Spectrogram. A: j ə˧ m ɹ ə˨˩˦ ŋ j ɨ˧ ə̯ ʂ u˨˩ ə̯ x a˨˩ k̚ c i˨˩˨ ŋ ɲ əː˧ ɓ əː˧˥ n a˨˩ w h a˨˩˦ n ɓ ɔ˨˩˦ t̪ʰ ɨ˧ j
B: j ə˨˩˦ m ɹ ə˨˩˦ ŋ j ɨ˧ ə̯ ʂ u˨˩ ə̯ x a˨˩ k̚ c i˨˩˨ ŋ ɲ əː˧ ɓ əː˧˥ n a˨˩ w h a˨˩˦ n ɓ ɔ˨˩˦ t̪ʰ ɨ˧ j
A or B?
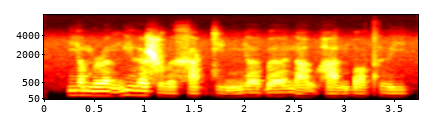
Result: A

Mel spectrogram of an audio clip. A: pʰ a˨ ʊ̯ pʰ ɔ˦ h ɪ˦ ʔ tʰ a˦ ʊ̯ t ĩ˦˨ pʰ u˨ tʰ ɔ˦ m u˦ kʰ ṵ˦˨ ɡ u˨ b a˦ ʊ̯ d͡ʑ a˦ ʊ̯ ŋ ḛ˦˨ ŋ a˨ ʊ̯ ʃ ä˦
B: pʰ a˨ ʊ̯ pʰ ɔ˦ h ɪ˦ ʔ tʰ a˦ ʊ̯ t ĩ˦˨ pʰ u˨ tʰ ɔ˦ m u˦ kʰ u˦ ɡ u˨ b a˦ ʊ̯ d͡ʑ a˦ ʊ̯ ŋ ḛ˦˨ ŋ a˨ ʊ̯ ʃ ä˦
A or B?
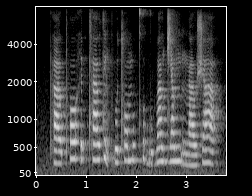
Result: A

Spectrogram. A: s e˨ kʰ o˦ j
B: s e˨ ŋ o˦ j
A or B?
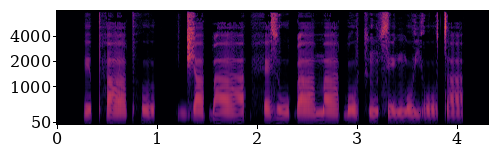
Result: B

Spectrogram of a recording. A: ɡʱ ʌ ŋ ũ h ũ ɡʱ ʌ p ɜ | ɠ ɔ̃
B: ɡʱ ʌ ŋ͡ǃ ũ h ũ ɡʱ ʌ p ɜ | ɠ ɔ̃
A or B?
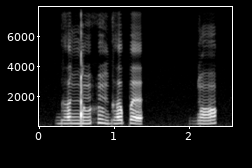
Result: B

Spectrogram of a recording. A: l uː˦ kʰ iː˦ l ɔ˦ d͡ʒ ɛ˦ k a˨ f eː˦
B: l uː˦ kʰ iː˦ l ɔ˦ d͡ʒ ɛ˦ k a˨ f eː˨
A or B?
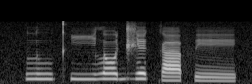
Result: B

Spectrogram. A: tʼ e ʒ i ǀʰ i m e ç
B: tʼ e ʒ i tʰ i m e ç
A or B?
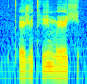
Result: B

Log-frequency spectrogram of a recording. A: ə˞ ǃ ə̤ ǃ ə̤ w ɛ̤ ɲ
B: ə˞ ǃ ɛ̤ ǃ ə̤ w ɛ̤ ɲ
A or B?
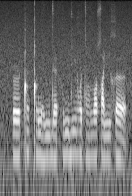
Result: B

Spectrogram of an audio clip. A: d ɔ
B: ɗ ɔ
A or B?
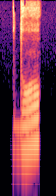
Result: A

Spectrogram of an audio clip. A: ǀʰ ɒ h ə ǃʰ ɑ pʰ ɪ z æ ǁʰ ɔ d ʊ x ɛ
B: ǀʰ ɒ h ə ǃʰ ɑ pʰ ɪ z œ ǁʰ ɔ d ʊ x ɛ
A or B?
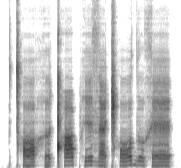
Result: A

